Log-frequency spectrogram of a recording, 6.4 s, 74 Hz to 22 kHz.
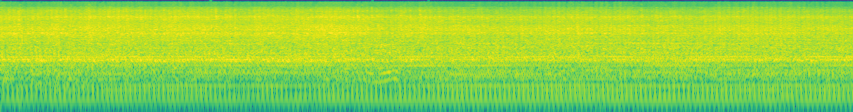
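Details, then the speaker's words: Coleman Powermate 6250 generator, Subaru single-cylinder engine, under roughly 400W load: loud, laboured low drone. The misadjusted governor let output drop to 100V/47Hz from 121V/66Hz, so the engine bogs under load. "i guess that governor was the wrong thing to do they dropped it all the way down to 100 volts and uh 47 hertz so uh that was not a good idea"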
